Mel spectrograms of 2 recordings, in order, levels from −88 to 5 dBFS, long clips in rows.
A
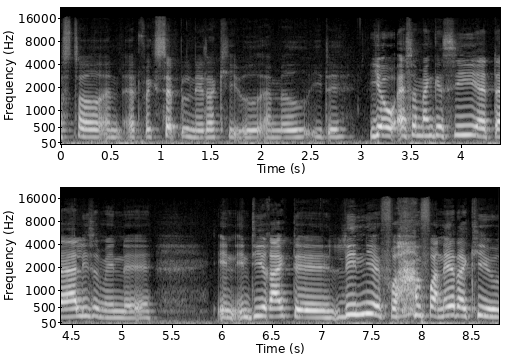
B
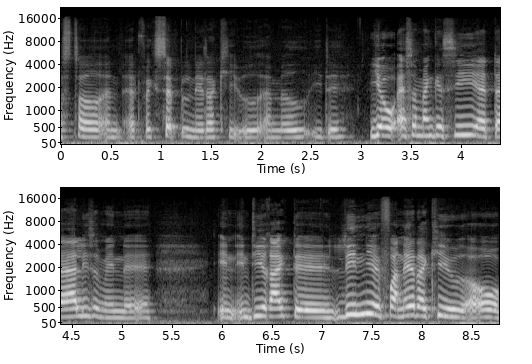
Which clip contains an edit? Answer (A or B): B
